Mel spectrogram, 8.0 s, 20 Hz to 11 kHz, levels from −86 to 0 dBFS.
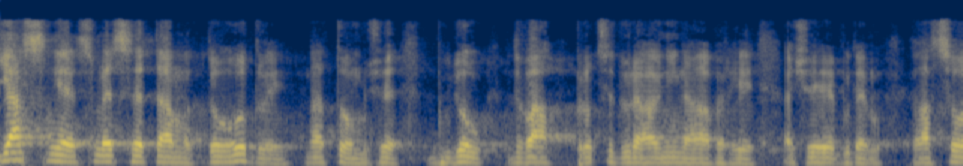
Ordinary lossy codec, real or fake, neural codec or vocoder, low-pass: MP3, 48 kbps; fake; codec, 16 kHz, 4 kbps, FreqCodec, smaller model; 7.2 kHz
